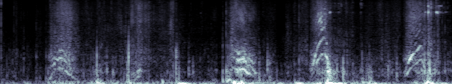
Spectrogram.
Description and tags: Zipping a Duffle Bag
